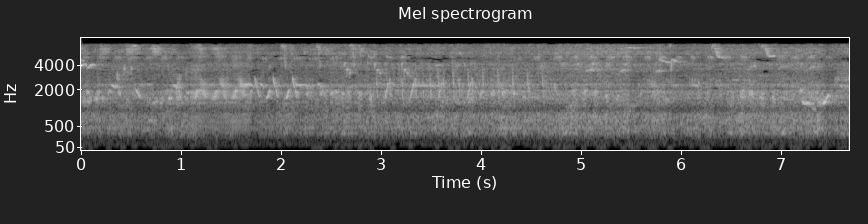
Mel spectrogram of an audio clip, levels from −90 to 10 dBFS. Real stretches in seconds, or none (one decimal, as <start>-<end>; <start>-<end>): 0.0-1.1; 1.7-7.7

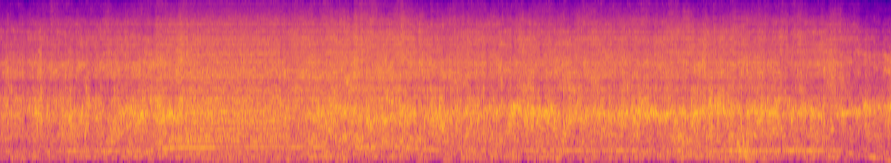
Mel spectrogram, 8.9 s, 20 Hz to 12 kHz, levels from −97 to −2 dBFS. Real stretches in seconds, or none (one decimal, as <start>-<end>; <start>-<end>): 1.9-2.8

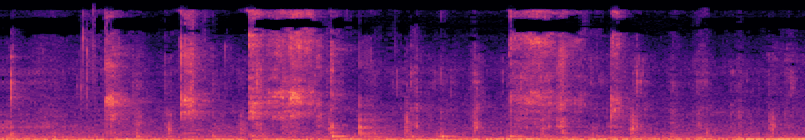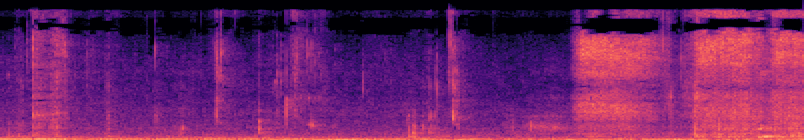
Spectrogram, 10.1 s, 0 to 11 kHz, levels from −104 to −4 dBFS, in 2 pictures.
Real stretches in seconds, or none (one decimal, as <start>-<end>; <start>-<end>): 0.0-2.3; 4.3-10.1

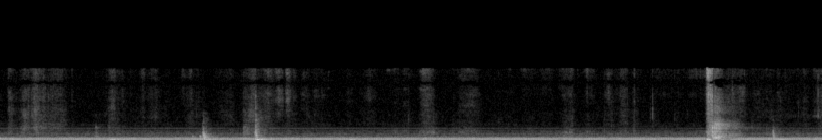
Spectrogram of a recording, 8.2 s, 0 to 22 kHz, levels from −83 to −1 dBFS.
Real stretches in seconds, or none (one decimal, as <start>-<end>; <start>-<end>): 0.0-8.2

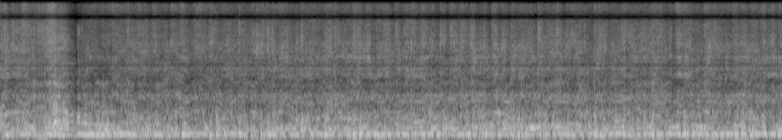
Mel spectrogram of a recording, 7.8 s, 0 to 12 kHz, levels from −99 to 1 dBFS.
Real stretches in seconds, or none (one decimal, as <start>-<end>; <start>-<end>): none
